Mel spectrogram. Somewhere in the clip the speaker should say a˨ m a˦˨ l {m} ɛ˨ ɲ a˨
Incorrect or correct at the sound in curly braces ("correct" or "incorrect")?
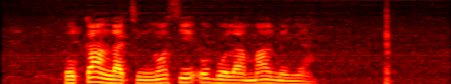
correct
